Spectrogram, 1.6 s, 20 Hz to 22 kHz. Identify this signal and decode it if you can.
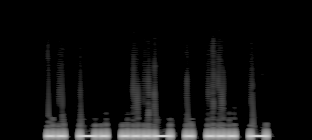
Morse code, heard as a keyed tone, about 44 wpm, 700 Hz. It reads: INVEST
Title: Top 1001-1250 Words 45wpm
